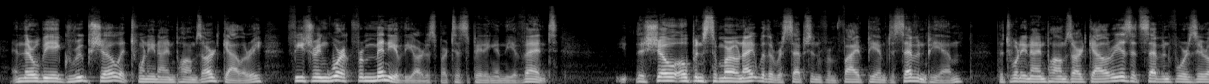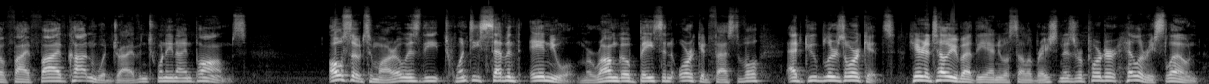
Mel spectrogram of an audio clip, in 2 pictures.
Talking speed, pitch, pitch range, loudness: 185 wpm, 145 Hz, 115-160 Hz, -17 LUFS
